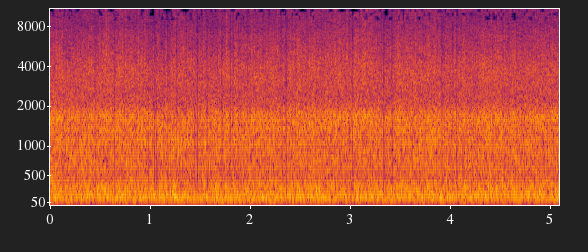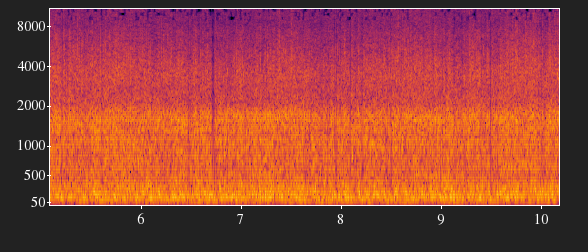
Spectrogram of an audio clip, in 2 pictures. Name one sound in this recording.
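Heavy surf crashes and roars against pier pilings.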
